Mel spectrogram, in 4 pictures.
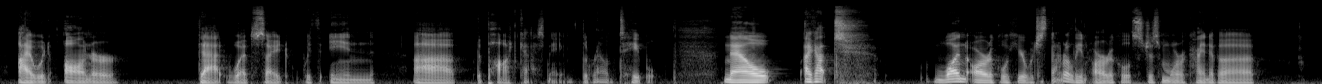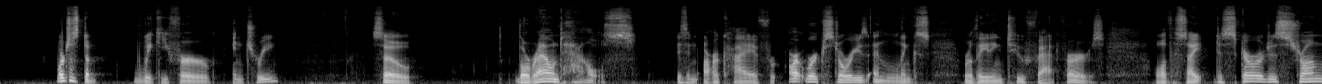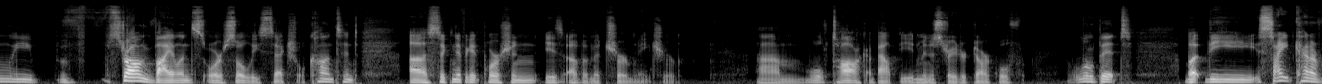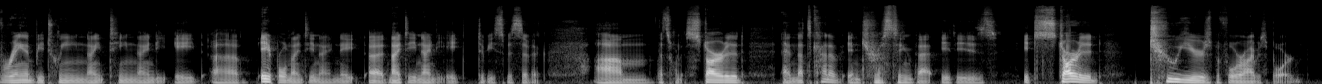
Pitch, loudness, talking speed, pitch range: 90 Hz, -21 LUFS, 135 wpm, 75-105 Hz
